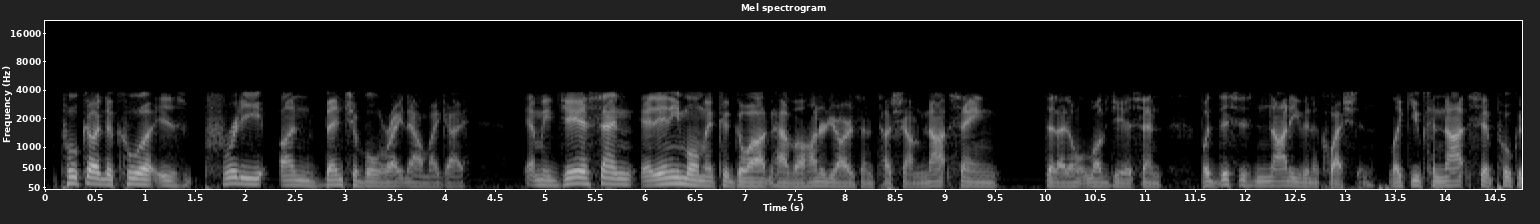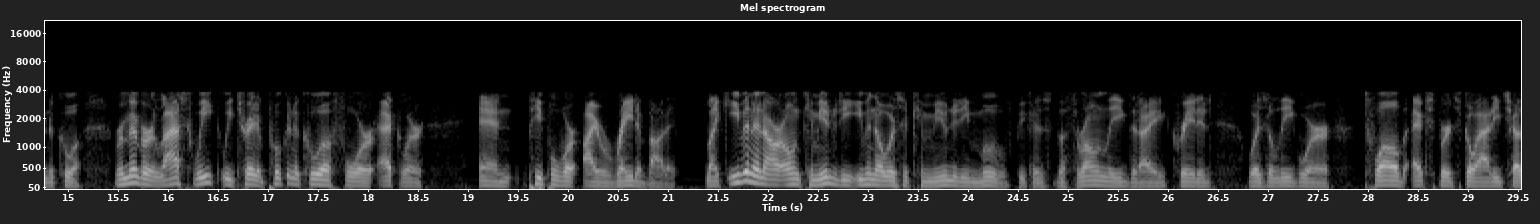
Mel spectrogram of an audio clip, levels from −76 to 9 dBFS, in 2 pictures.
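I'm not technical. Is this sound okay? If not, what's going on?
Yes, nothing is wrong with this speech; the narrow, phone-like tone, with nothing above about 3.8 kHz, is simply how ordinary G.711 telephone coding sounds.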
